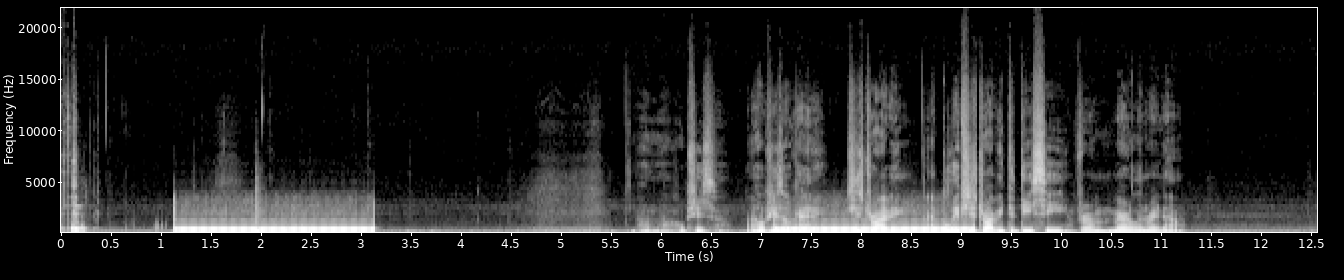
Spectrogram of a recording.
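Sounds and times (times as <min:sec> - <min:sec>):
ringback tone of an outgoing phone call: 0:01.2 - 0:03.2, 0:07.2 - 0:09.2
speech: 0:06.3 - 0:11.3.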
